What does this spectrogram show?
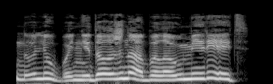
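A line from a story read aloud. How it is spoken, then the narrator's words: Whimpering. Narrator (Russian): прохныкал Кузнецов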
